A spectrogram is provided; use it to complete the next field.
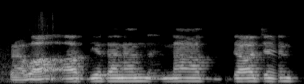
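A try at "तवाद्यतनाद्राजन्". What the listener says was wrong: the first line, adya. I think you said adhya. It's adhyatanat.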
